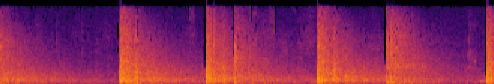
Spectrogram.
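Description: Fireworks bursting overhead: five sharp bangs about a second apart, each followed by a long echoing tail that dies away before the next.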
